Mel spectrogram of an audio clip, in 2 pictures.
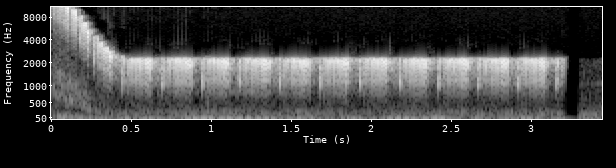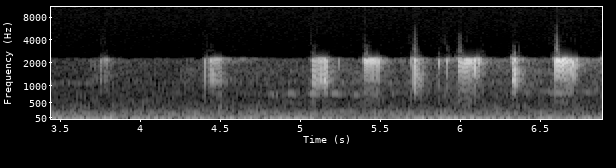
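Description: An insect gives a rapid, buzzy pulsed call, about four pulses a second, then breaks into scattered bursts.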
